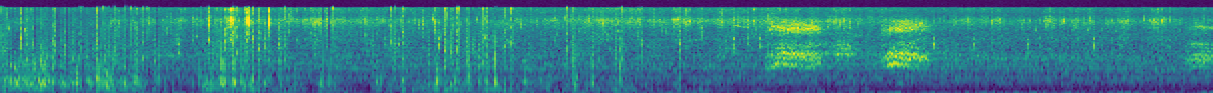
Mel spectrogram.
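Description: Two short, harsh bird calls, about half a second apart, a little past halfway through, over a low background rush that fades away during the first half.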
